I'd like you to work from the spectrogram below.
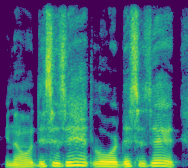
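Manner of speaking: high, loud, breathless this is it; mock thrilled pleading to the Lord; excited prayer. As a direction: urge God on, sure the moment has come.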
